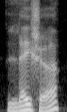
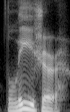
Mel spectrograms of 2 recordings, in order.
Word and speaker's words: leisure: Now here's another common one that I would say is a Brit leisure. The Americans would say leisure.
